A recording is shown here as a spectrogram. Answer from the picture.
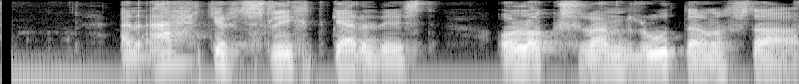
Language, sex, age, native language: Icelandic, male, 14, Icelandic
